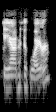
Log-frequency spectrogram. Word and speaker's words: Anne Aguirre: So for me, it was, and I don't know if I'm saying her name correctly, Anne Aguirre.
